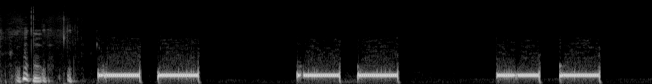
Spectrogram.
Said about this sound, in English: He's ringing now, Andrew, if you want to try and ring him.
